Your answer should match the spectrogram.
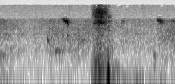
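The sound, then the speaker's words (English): A dog whimpers faintly over a phone line, giving a few short, thin squeaks around one brief louder, breathy burst, then trailing off into quiet. “Uh, oh, I got a uh, dog on the phone.”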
